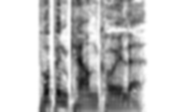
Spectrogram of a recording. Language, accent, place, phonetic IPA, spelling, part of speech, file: German, Germany, Berlin, [ˈpʊpn̩kɛʁnˌkɔɪ̯lə], Puppenkernkeule, noun, De-Puppenkernkeule.ogg
- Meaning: scarlet caterpillarclub, caterpillar fungus, caterpillar killer, (Cordyceps militaris)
